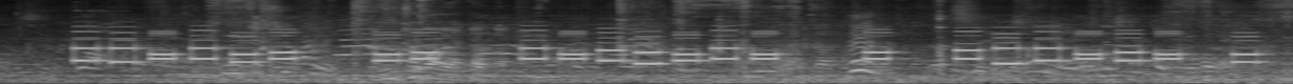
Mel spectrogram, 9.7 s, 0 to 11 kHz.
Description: DTMF, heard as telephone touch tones, dialled by hand, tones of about 180 ms, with room echo and the noise of a restaurant. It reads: CB*D40 70 D*927D* 0 #AC*8* 4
